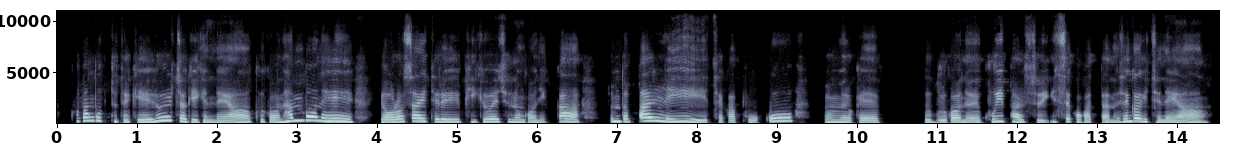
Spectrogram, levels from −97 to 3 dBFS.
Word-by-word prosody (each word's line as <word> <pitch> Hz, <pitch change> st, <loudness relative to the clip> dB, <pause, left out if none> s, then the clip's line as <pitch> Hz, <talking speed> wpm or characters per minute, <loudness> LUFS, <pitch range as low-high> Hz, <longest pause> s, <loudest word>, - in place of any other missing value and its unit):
그 290 Hz, +1 st, -13 dB
방법도 340 Hz, -3 st, -1 dB
되게 220 Hz, 0 st, 0 dB
효율적이겠네요. 215 Hz, -, +1 dB
그건 210 Hz, 0 st, -1 dB
1 325 Hz, +7 st, +3 dB
번에 290 Hz, -8 st, +5 dB, 0.4 s
여러 230 Hz, +3 st, +3 dB
사이트를 255 Hz, -5 st, +1 dB
비교해 235 Hz, +3 st, 0 dB
주는 225 Hz, -3 st, -2 dB
거니까 200 Hz, +6 st, 0 dB, 0.4 s
좀 275 Hz, 0 st, +3 dB
더 275 Hz, -, +1 dB
빨리 270 Hz, -, +3 dB
제가 195 Hz, -1 st, -5 dB
보고 310 Hz, +11 st, -1 dB, 0.4 s
좀 215 Hz, -1 st, -1 dB
이렇게 190 Hz, -1 st, -2 dB, 0.6 s
그 220 Hz, -, -3 dB
물건을 200 Hz, 0 st, -1 dB
구입할 260 Hz, -4 st, -1 dB
수 190 Hz, -2 st, -8 dB
있을 205 Hz, +9 st, -5 dB
것 230 Hz, -4 st, -4 dB
같다는 190 Hz, -1 st, -3 dB
생각이 280 Hz, 0 st, +3 dB
드네요. 195 Hz, -1 st, -1 dB
225 Hz, 260 characters per minute, -23 LUFS, 200-275 Hz, 0.6 s, 번에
